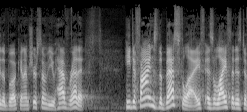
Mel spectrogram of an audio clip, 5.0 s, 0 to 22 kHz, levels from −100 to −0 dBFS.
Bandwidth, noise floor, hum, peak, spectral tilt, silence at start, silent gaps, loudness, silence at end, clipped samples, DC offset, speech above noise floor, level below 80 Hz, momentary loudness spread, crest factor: 17 kHz; -57 dBFS; none; -2 dBFS; -5 dB/octave; 0 s; none; -20 LUFS; 0 s; under 0.1%; under 0.1%; 36 dB; -70 dBFS; 8 LU; 18 dB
